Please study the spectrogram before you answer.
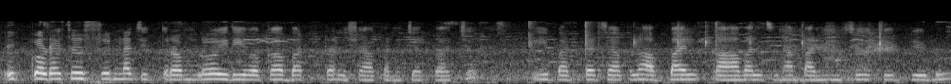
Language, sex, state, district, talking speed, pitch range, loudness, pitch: Telugu, female, Andhra Pradesh, Sri Satya Sai, 115 wpm, 215-230 Hz, -18 LUFS, 220 Hz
